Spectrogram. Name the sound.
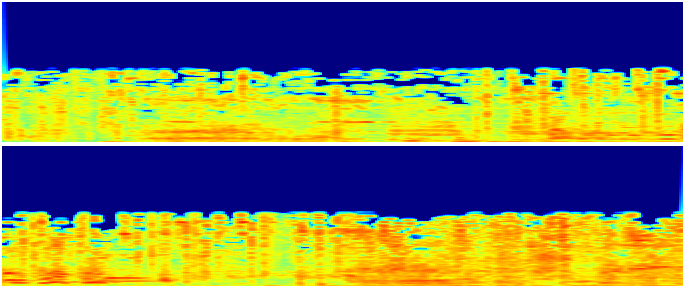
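dog barking and growling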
